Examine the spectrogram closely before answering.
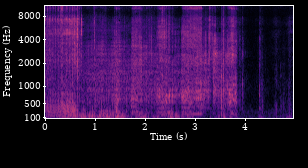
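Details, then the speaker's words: Small two-stroke lawn care engine during a yearly tune-up: catches and buzzes unevenly for a few seconds, then sputters and dies; owner suspects a bad carburetor. "see it runs it spins but then it dies which is a problem so my question is what do i do"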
